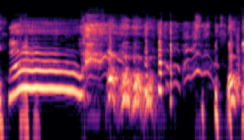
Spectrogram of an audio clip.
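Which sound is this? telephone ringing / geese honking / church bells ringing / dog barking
dog barking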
